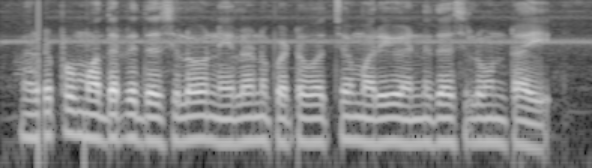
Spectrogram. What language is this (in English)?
Telugu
